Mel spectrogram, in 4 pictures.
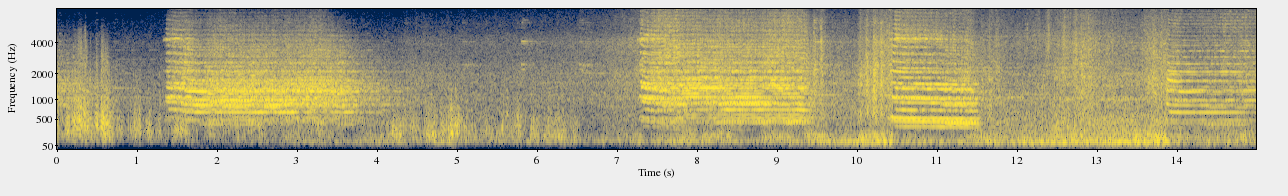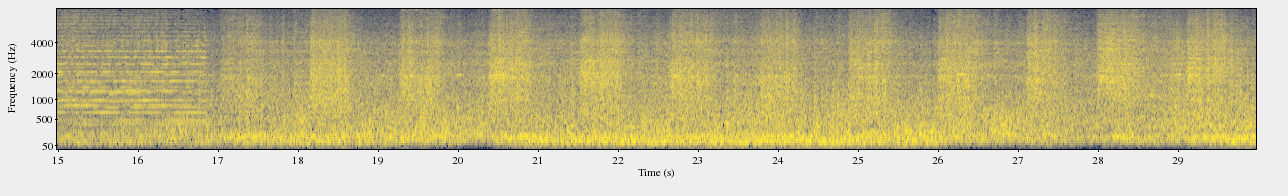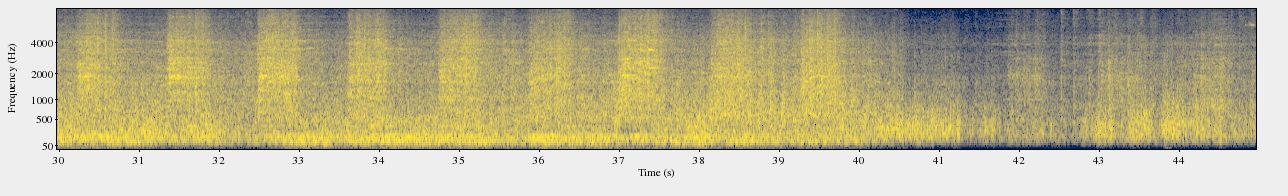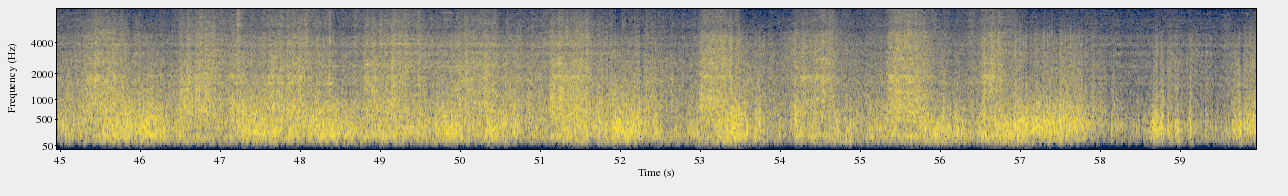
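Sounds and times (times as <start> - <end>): train rumbling past: 0.0 - 59.9
locomotive air horn blasts: 1.4 - 4.2, 7.3 - 9.5, 10.4 - 11.6, 13.9 - 17.0.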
